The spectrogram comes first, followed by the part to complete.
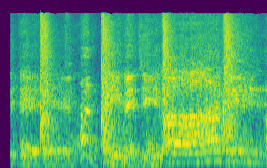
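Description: Men's voices chanting a Punjabi noha (mourning lament) together, with loud hand strikes on bare chests (matam) landing in time about once a second.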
